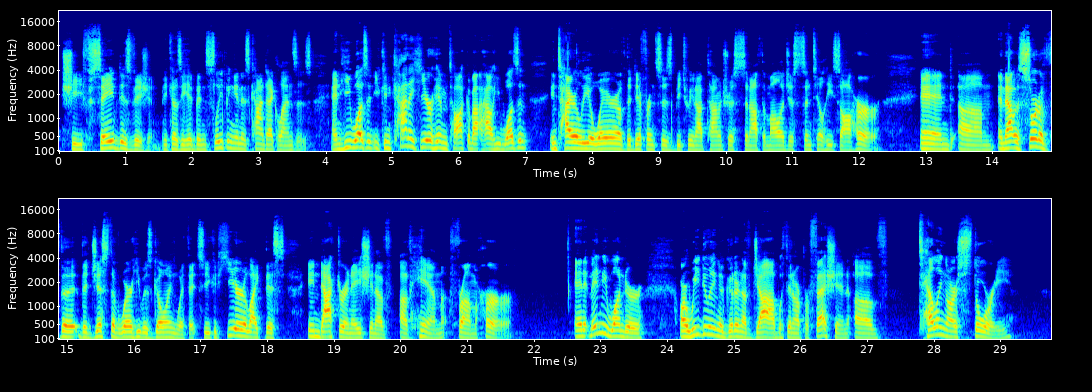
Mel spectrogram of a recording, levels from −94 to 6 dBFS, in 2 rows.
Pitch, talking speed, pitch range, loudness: 140 Hz, 175 wpm, 130-165 Hz, -27 LUFS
